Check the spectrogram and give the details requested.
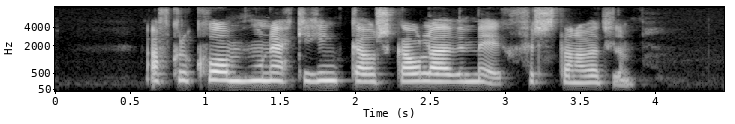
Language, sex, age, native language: Icelandic, female, 20-29, Icelandic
